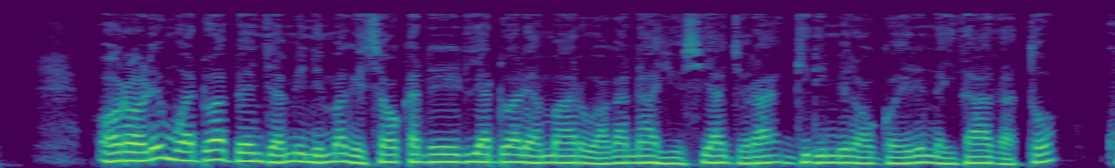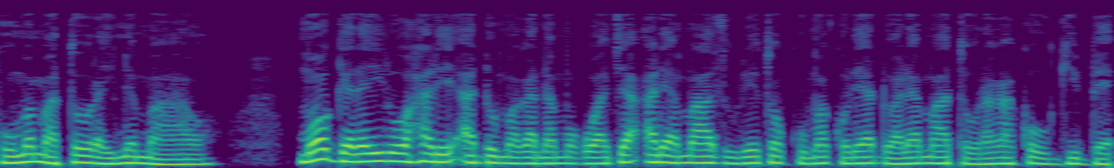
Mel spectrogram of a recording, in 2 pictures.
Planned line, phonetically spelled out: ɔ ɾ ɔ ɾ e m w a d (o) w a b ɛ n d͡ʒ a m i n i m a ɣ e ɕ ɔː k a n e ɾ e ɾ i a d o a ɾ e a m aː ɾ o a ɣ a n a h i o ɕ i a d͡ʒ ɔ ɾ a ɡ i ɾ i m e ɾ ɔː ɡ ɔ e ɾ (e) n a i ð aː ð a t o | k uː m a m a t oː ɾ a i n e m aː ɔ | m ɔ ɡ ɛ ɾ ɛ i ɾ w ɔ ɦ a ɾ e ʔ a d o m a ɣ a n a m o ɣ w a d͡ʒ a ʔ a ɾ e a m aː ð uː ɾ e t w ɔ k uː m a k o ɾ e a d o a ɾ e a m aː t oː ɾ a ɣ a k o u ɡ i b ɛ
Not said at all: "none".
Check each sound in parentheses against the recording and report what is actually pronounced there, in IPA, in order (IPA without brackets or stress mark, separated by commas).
o, e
